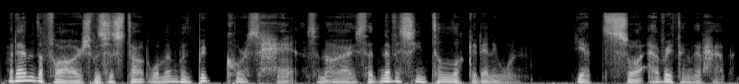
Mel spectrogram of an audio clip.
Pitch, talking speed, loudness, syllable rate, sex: 105 Hz, 205 wpm, -18 LUFS, 6.0 syllables/s, male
